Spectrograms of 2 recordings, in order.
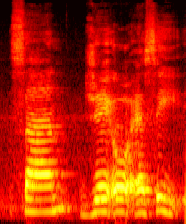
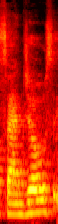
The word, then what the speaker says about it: San Jose: indians they don't seem to know how to pronounce this so san j-o-s-e is not san jose it's san jose so it's because of the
